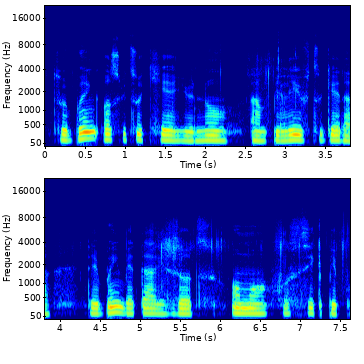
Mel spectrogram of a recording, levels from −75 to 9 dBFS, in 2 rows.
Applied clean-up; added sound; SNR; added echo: none; none; none; none.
